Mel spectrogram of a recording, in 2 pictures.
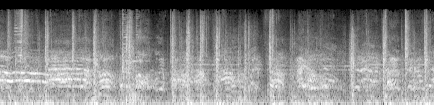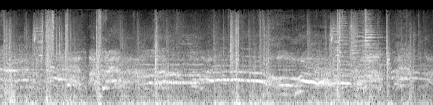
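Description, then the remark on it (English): A chaotic brawl in a film fight scene with several voices yelling and grunting over a steady low hum, punctuated by frequent sharp thuds and impacts throughout. “There's a lot of R-ing and shouting in the fight.”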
